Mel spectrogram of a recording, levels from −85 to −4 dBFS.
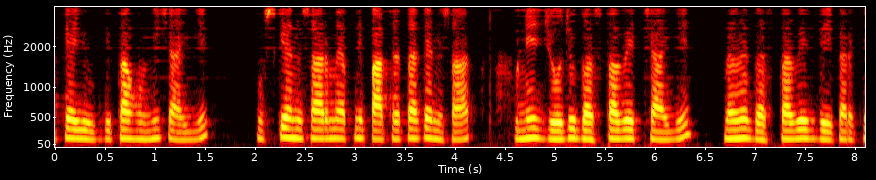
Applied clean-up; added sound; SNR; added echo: neural mask model DeepFilterNet 3.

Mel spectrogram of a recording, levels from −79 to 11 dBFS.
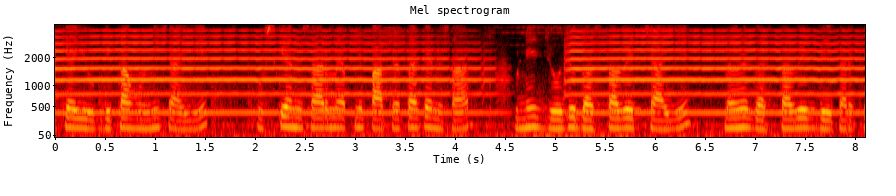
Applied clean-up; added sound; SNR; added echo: none; Trumpet; 0 dB; none.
